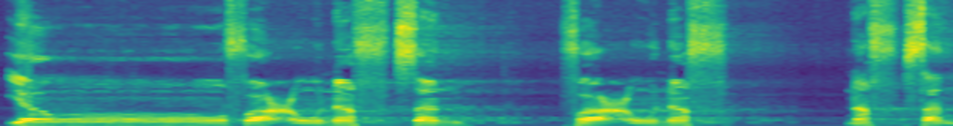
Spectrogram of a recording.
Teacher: Kita samarkan bunyi nun sukun dan mendengung selama tiga harakat. Yanfau nafsan fau naf nafsan fathah tanwin bertemu hamzah idhar halqi. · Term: ikfa hakiki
